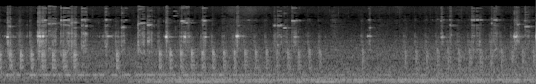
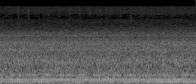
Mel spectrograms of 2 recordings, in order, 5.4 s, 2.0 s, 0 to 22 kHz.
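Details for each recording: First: Failing small laptop hard drive, taken from an Acer laptop that freezes on the splash screen, running with a low hum, rapid uneven ticking and faint high squeaks; judged too squeaky and replaced. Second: Replacement 500 GB laptop hard drive taken from another HP, fitted to an Acer laptop that froze on the splash screen, replacing a squeaky drive: steady low even hum, no squeak or clicking, spinning normally.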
